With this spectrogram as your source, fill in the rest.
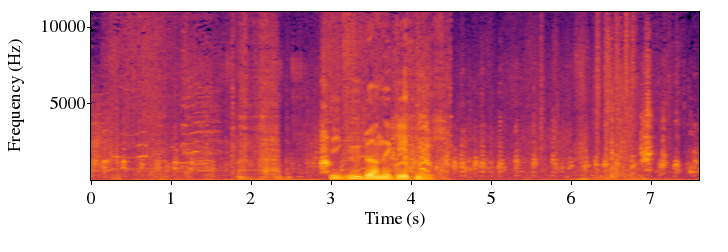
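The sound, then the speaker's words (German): A flock of about 50 hens in a henhouse clucks and squawks in a busy, overlapping chorus, with a loud burst in the middle, while a person speaks over the noise. “so an die 50 Hühner.”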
